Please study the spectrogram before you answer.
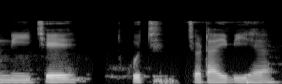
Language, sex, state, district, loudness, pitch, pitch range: Hindi, male, Uttar Pradesh, Saharanpur, -19 LUFS, 100 Hz, 100-105 Hz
